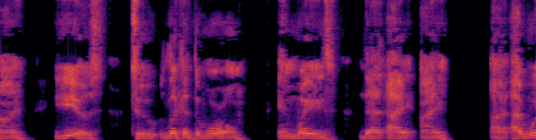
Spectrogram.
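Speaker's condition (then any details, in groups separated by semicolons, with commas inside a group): Sporadic ALS; must speak slower and carefully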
